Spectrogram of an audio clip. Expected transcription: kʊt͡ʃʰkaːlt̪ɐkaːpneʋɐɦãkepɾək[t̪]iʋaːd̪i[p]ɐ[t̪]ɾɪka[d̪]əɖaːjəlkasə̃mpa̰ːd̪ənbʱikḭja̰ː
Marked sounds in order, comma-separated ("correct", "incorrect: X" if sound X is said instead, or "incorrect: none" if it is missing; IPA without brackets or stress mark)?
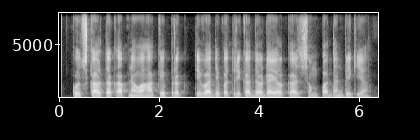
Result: correct, correct, correct, correct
